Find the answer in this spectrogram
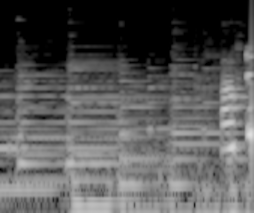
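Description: Background instrumental music with plucked, guitar-like notes.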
